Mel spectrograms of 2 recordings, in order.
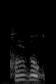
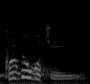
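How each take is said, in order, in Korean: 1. 이 단어는 닫힌 음절 'dog'로 끝나요. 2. 이 단어는 'dogeu'처럼 모음이 하나 더 붙어서 끝나요. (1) "불독이 아니라고"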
